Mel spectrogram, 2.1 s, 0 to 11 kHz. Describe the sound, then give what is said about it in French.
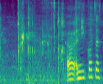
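Two large metal spoons shape a quenelle of rice, giving soft scraping and sticky squishing with a few light metallic clinks of spoon against spoon. “Pour le dressage, on va utiliser 2 grosses cuillères et on va venir faire une quenelle de riz.”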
